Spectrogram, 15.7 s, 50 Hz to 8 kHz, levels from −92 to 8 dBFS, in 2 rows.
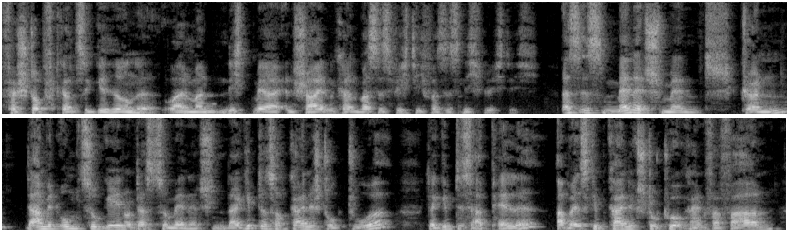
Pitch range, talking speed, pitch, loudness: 105-145 Hz, 165 wpm, 120 Hz, -19 LUFS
